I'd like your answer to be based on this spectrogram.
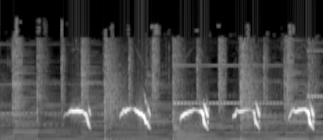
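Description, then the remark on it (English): Ducklings that have just hatched from eggs peeping: five short, high-pitched rising-then-falling peeps at an even pace, over a steady low musical backing. “The pretty little ducklings hatch from the eggs. The ducklings say,”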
